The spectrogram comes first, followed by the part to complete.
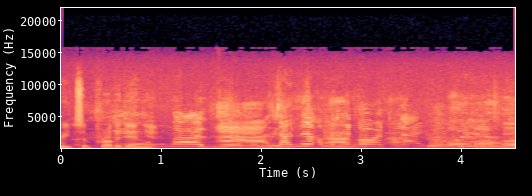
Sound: speaking yup'ik dialect

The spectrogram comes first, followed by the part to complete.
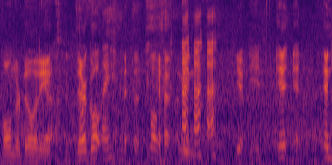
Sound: laughs

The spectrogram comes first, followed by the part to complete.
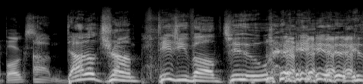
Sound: laughs

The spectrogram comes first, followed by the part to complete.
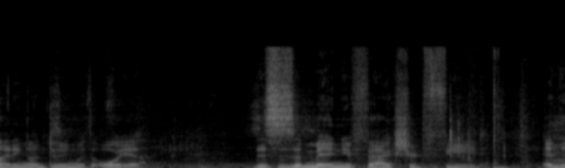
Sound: none

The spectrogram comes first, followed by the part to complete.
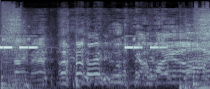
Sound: awkwardly chuckles

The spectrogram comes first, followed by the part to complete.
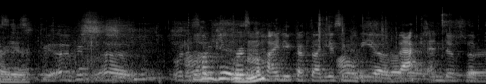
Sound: chatter

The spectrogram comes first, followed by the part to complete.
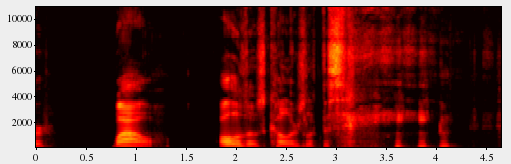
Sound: laughs

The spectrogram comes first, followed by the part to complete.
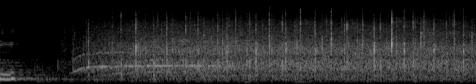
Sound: audience applauding

